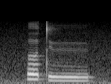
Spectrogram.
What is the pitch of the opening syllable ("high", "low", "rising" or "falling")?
high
